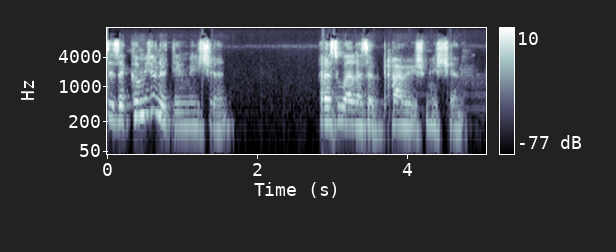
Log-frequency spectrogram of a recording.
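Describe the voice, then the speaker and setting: A woman speaks at a fairly slow pace, somewhat breathy. Her pitch swings very wide. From France. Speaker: religious sister. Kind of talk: personal testimony.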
